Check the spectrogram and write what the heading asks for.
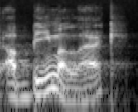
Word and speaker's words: Abimelech: Abimelech is just 2 Hebrew words put together. It's Av, father, and Melech, king. And when it's put together and pronounced this way, it's actually Abimelech.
